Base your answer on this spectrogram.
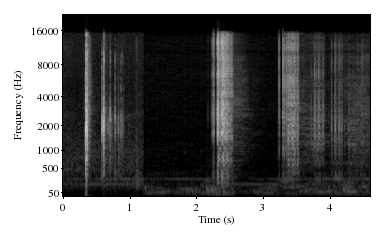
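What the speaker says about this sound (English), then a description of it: "I'm going to try and drop it face down, see if it would crack" A Samsung Galaxy S6 Edge drops onto a hard surface with its rear glass facing down, giving a sharp clack with a quick rebound, then a louder clattering impact and further rattling as it settles.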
